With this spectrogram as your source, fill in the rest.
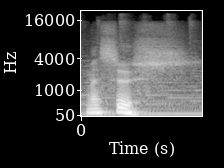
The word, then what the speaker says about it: masseuse: Ini bacanya adalah masseuse.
